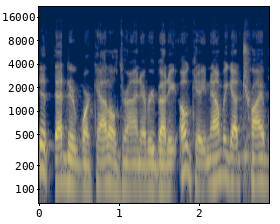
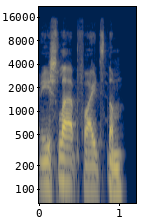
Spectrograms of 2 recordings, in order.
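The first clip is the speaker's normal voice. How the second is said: normal talking voice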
